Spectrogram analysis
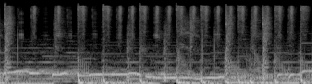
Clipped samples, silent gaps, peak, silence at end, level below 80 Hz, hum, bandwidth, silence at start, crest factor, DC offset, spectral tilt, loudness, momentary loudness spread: under 0.1%; none; -10 dBFS; 0 s; -28 dBFS; none; 18 kHz; 0 s; 12 dB; under 0.1%; -5.5 dB/octave; -22 LUFS; 2 LU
